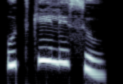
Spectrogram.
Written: ಉದುಗಲಿಸು

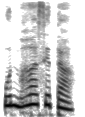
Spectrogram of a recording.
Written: ಉದ್ಭಾಸಿತ

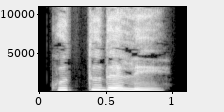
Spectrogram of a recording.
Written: ಕುತ್ತುದಲೆ

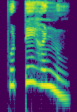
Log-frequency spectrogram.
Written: ಪುಟ್ಟೇಹಣ್ಣು

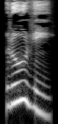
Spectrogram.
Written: ರೂಢಿ

